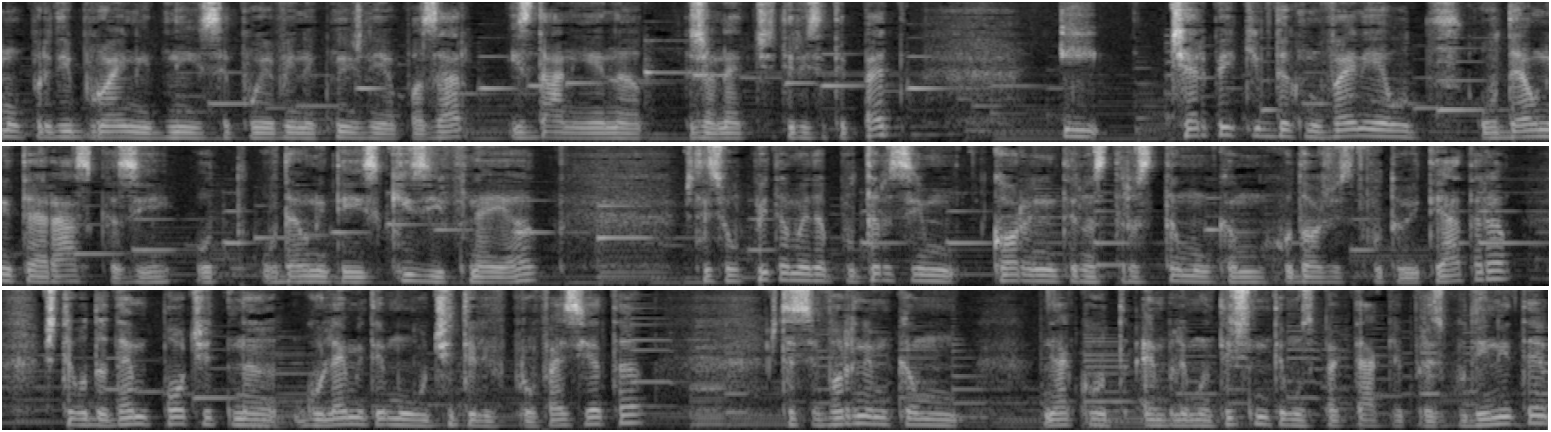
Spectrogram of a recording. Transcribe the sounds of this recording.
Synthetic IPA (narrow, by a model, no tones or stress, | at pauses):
mʊpɾɛd̪ibɾoɛnid̪nisɛpojɐvinɐkniʒnijəpɐzaɾizd̪aniɛnɐʒɐnɛt̪t͡ʃɛ̥t̪iɾɛsɛt̪ipɛt̪ | i | t͡ʃɛɾpɛjkivd̪ɐxnovɛnijɛot̪od̪ɛlˠnit̪ɛɾaskəziot̪od̪ɛlˠnit̪ɛiskizifnɛjə | ʃt̪ɛsɛopit̪əmɛd̪ɐpot̪ɤɾsimkɔɾɛnit̪ɛnɐst̪ɾɐst̪əmʊkəmxʊd̪ɔʒɛst̪vot̪oit̪ɛat̪ɾə | ʃt̪ɛod̪ːɐd̪ɛmpɔt͡ʃɛt̪nɐɡolɛmit̪ɛmuːt͡ʃit̪ɛlifpɾofɛsijət̪ə | ʃt̪ɛsɛvɤɾnɛmkəm | nʲakojot̪ɛmblɛmɐt̪it͡ʃnit̪ɛmʊspɛk̚t̪aklipɾɛzɡod̪init̪ɛ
